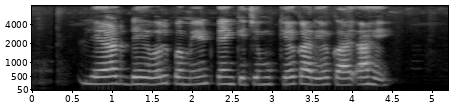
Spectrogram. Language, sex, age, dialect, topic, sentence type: Marathi, female, 18-24, Standard Marathi, banking, statement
